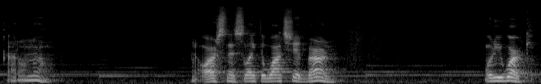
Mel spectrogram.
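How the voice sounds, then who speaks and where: A man's voice: fairly high pitch, normal speed, creaky, fairly bright tone, faint music behind. A man in his thirties acting as a tough, sardonic police detective, blunt and probing in a naturalistic interrogation scene. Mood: hard, accusing.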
